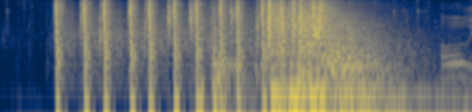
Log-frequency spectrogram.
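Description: Rapid bursts of gunfire, about a dozen evenly spaced loud shots, lead into a heavy rocket launcher blast whose roar swells and slowly fades in a Squad battle on the Al Basrah map.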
